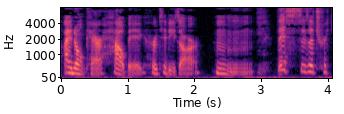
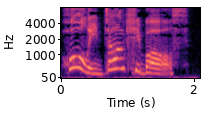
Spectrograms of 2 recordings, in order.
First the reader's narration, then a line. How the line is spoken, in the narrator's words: I yelped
